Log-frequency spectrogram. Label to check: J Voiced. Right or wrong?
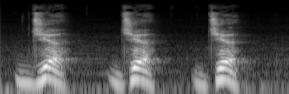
Right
